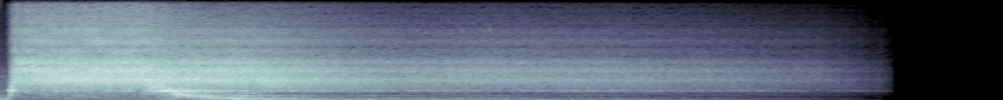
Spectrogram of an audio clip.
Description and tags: A loud synthesized scary blood-curdling scream. Part of my screams pack.
atmosphere, dark, electronic, fear, howl, noise, pain, processed, scream, synth, voice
